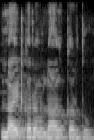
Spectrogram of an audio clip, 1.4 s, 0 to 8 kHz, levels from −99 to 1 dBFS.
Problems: constant background noise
